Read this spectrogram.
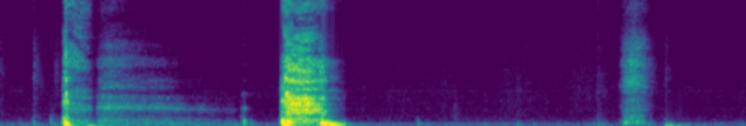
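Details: A few scattered coughs and a throat-clearing sound in a quiet room, part of ongoing long coughing spells with a persistent throat tickle: persistent cough.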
